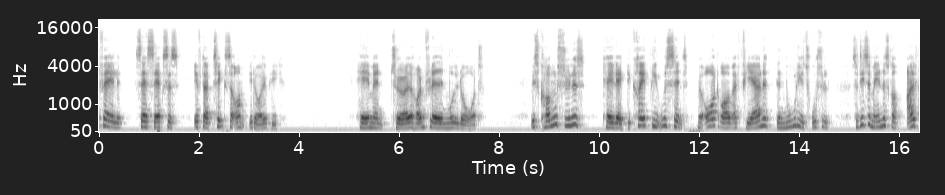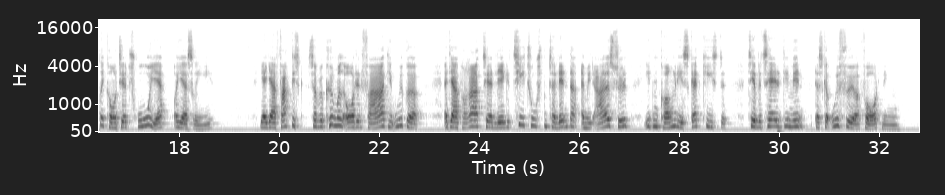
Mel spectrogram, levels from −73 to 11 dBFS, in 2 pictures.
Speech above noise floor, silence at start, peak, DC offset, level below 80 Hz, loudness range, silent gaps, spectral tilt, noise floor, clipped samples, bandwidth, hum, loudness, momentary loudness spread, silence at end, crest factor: 34 dB; 0 s; -4 dBFS; under 0.1%; -58 dBFS; 6 LU; none; -3.5 dB/octave; -57 dBFS; under 0.1%; 15.5 kHz; none; -24 LUFS; 14 LU; 0.4 s; 20 dB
